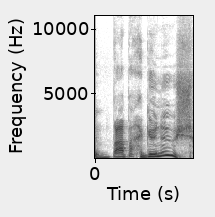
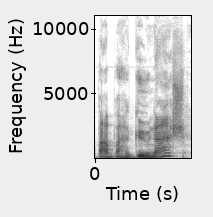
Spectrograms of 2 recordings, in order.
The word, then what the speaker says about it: baba ganoush: we go with a baba ganoush or as I often mispronounce it Baba goonash all of these dishes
